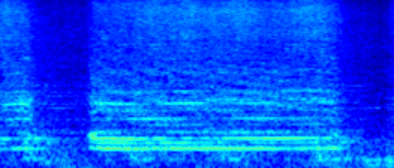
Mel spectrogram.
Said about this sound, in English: Oh, the train's moving again.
